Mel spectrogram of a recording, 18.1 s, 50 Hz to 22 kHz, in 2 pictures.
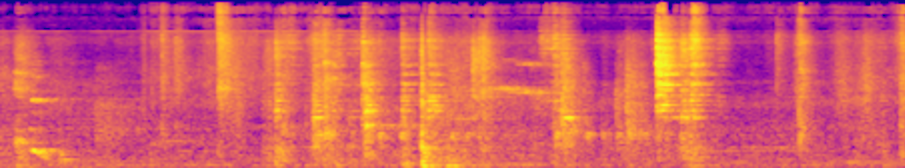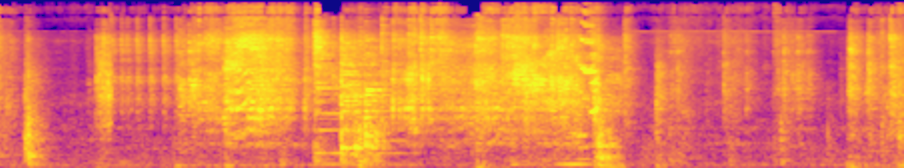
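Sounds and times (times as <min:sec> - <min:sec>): dishes and utensils clinking: 0:01.6 - 0:07.3, 0:10.9 - 0:18.0.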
